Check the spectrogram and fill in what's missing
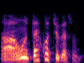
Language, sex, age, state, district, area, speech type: Kashmiri, male, 30-45, Jammu and Kashmir, Kupwara, rural, conversation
